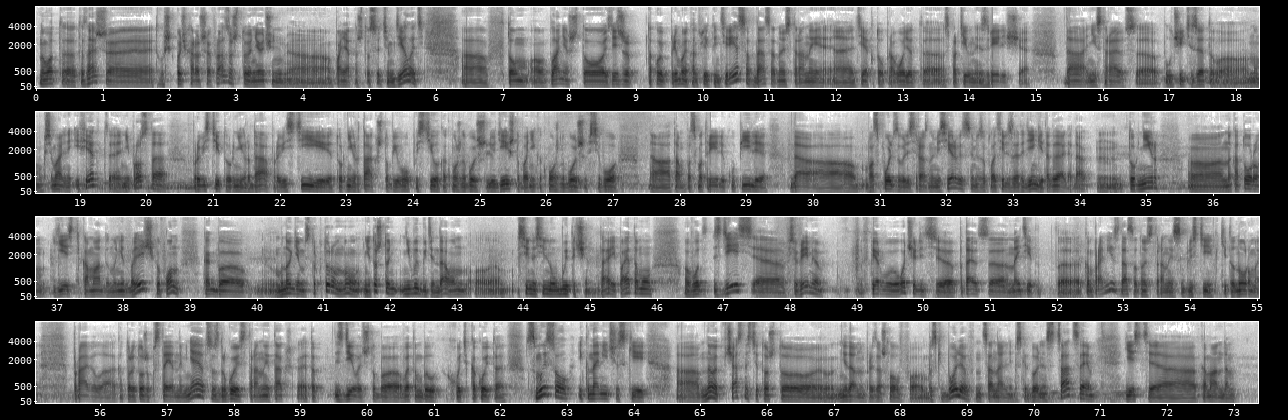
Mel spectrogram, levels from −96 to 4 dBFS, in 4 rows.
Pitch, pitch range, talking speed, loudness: 85 Hz, 80-105 Hz, 130 wpm, -20 LUFS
